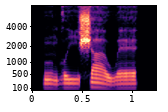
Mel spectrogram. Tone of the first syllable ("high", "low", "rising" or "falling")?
low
